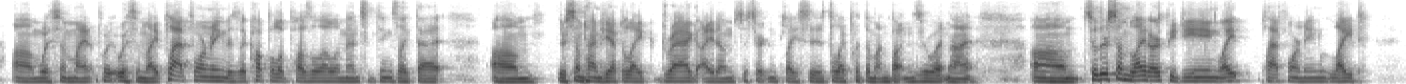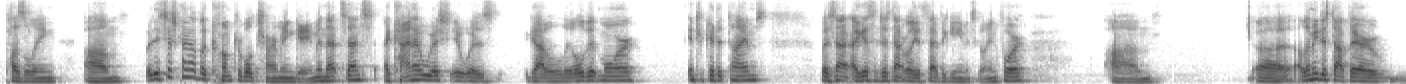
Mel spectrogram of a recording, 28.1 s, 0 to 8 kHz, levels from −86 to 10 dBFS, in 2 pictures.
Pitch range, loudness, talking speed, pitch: 110-140 Hz, -22 LUFS, 210 wpm, 120 Hz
